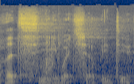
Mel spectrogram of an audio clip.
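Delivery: unvoiced whisper to himself; whispered aside. Real, not acted. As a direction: whisper it under your breath. Preacher mutters to himself.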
